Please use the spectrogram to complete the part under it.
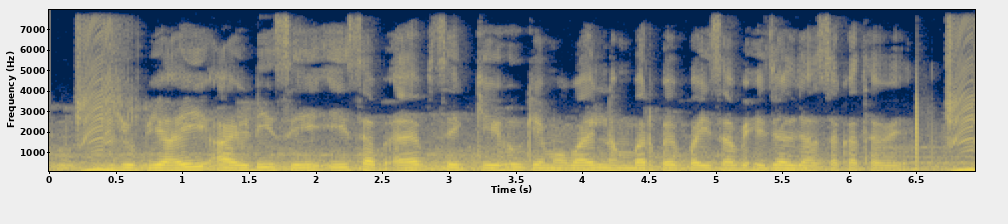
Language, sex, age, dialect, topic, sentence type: Bhojpuri, male, 31-35, Northern, banking, statement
